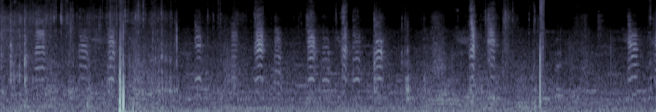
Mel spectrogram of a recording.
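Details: Zebra finch breeding colony, kept birds, in April. Nasal, harmonic calls come one after another throughout, and a sharp knock at just over one second stands out.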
